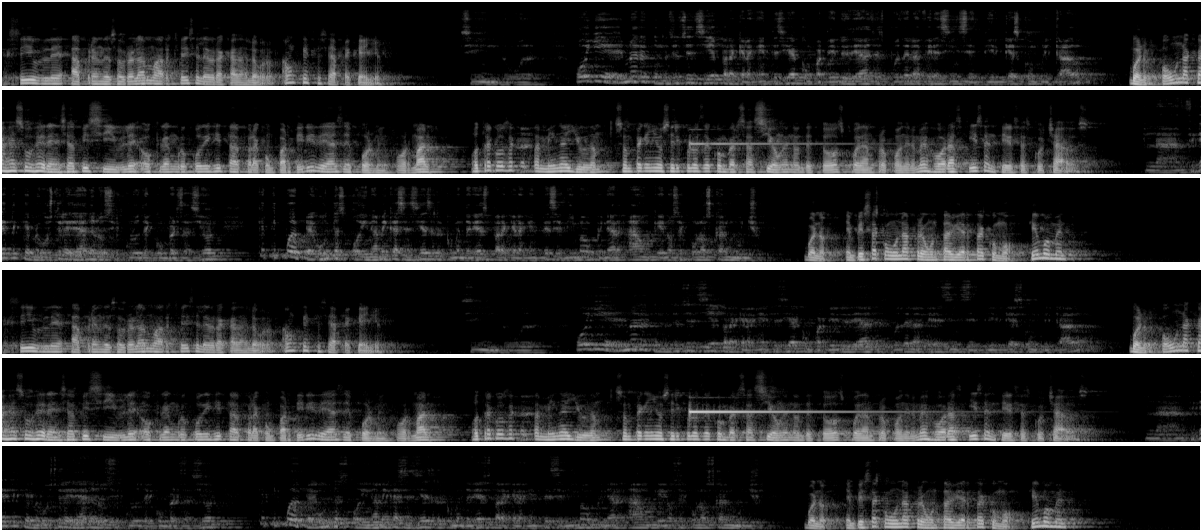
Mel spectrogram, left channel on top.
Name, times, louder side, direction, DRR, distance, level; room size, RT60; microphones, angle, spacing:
voice 1, 0.0-3.8 11.3-16.3 16.7-22.8 32.0-34.7, left 1 dB, 25° left, 5 dB, 1.3 m, -24 dB
voice 2, 4.6-5.3 5.7-10.8 17.0-17.3 23.4-31.6, left 2 dB, 65° left, 2 dB, 7.3 m, -40 dB
Piano, 18.9-21.0, right 15 dB, 85° right, 5.4 m, -24 dB
21.0 x 20.5 x 9.7 m, 0.81 s
head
